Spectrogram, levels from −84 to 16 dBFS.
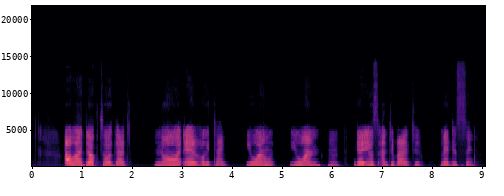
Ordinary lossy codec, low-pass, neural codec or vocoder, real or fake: AAC, 96 kbps; 14.4 kHz; codec, 44.1 kHz, 2.6 kbps, DAC; fake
